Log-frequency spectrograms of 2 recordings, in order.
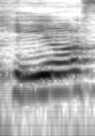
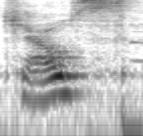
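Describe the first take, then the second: First: The word begins with a 'k' sound. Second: The word begins with a 'ch' sound.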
